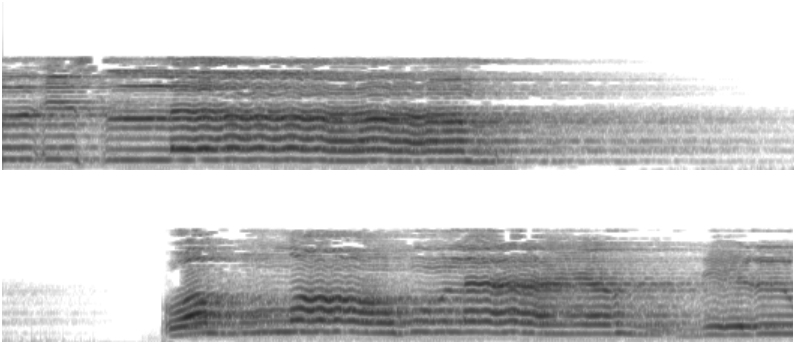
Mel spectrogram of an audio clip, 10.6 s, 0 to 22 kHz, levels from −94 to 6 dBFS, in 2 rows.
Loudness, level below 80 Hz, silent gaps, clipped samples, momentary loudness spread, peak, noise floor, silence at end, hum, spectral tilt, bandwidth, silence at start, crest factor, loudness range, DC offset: -18 LUFS; -70 dBFS; none; under 0.1%; 12 LU; -4 dBFS; -76 dBFS; 0 s; none; -6.5 dB/octave; 5.8 kHz; 0 s; 16 dB; 9 LU; under 0.1%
